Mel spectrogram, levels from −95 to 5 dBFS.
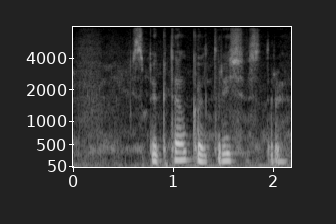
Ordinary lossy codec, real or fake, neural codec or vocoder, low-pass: none; fake; codec, 16 kHz, 16 kbps, FunCodec, trained on LibriTTS, 50 frames a second; none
